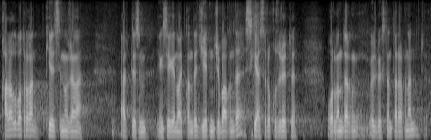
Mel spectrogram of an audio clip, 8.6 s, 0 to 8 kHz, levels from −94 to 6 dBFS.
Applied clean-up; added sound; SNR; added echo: none; none; none; none.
